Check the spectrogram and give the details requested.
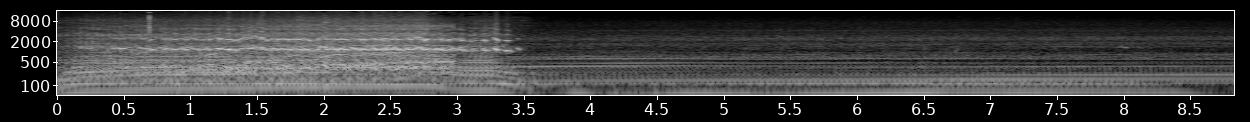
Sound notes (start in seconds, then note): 0.0 engines run as tires squeal; 4.1 engine revs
